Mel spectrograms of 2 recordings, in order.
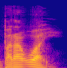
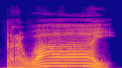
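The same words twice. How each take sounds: First: Said in the usual way. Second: Slow Paraguay, the a in the centre carries the weight; stress on the middle vowel. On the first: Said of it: "Por ejemplo". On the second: Shown as a demonstration. Teacher showing students the stressed centre of Paraguay, slow and deliberate. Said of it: "el golpe de voz".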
